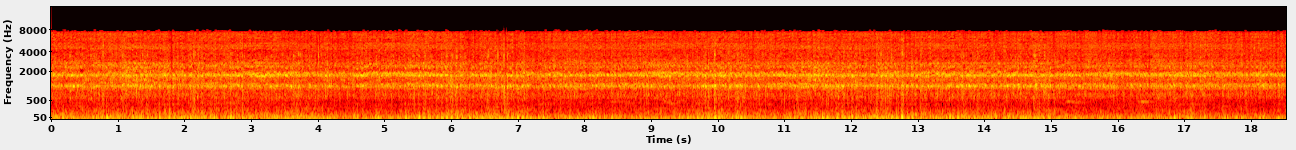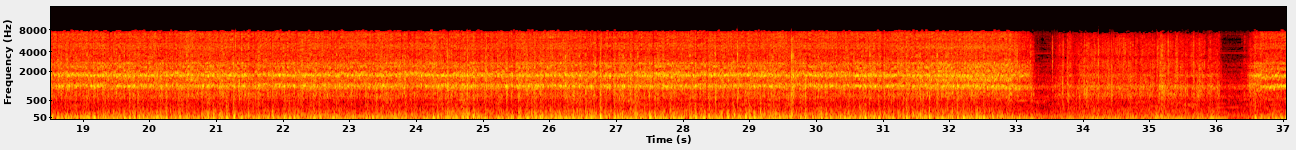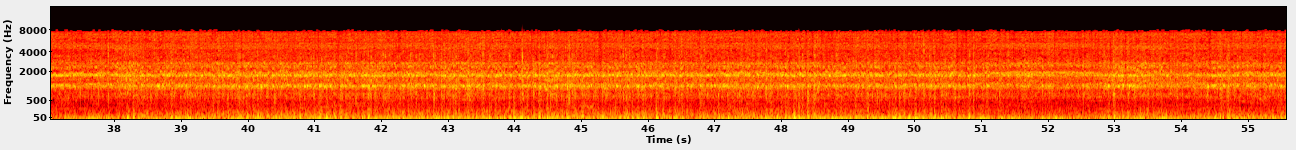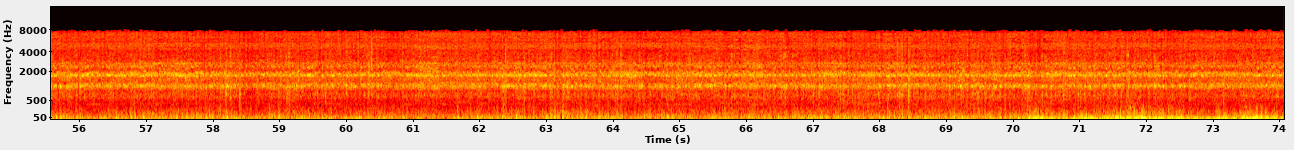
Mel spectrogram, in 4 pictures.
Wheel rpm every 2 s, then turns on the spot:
160, 160, 160, 160, 160, 160, 160, 160, 160, 160, 160, 160, 160, 160, 160, 160, 90, 30, 100, 160, 160, 160, 170, 170, 160, 160, 160, 170, 170, 170, 160, 160, 160, 160, 170, 160, 170.
32-36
